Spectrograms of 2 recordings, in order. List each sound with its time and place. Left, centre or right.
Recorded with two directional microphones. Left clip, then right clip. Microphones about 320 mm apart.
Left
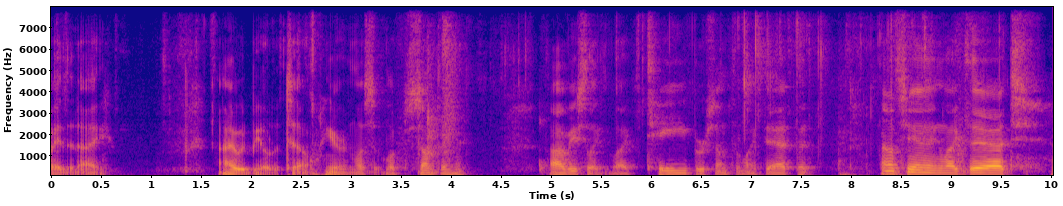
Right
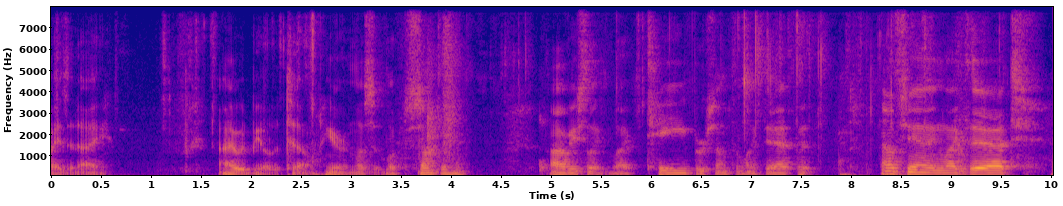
0.0 s speech: centre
